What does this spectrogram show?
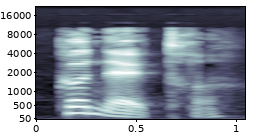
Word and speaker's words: connaître: Connaître, okay, so you get this accent circonflexe on the top of E here, but then, you don't pronounce it, okay, so don't be afraid by this accent circonflexe because you won't pronounce it, and then you will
